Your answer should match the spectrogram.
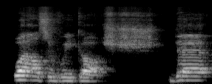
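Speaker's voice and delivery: usual speaking voice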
